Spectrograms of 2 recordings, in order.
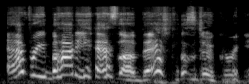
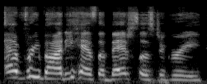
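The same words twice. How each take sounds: First: High, loud, disbelieving repeat; incredulous echo. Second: Said in the usual way. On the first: Retold or imitated. Mother challenging her son's claim, incredulous echo. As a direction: throw the claim back as absurd.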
